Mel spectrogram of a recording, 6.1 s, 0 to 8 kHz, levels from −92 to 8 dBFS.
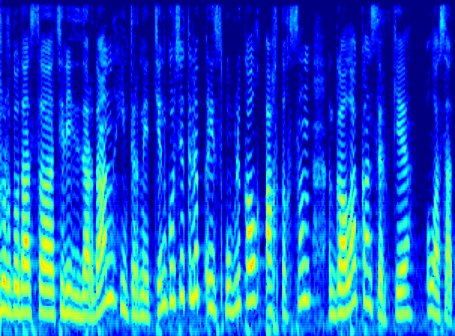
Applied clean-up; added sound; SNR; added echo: none; none; none; none.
